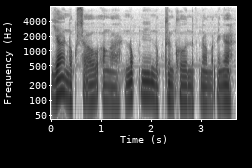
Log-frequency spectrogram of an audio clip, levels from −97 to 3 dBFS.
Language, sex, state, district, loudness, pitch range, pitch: Garo, male, Meghalaya, North Garo Hills, -22 LUFS, 95-115 Hz, 100 Hz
